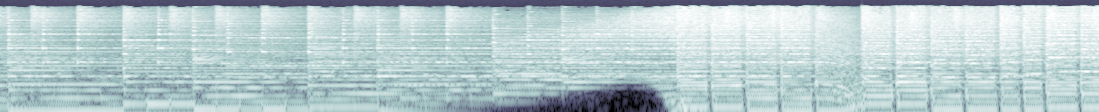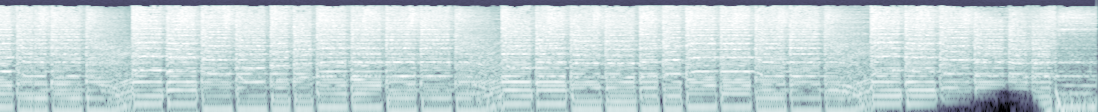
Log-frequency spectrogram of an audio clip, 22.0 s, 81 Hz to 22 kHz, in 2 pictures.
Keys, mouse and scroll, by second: 1.7 middle click, 5.6 middle click, 7.9 middle click, 10.4 right click, 12.0 right click, 16.1 right click, 16.1 middle click, 17.3 right click, 18.7 right click, 19.4 middle click, 19.9 right click, 20.6 middle click.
